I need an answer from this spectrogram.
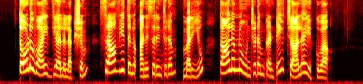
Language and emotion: Telugu, neutral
